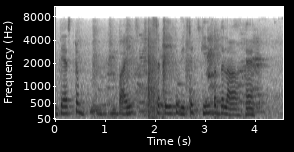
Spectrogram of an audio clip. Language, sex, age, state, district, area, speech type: Punjabi, female, 45-60, Punjab, Gurdaspur, urban, read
